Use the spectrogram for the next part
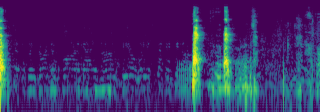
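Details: Female pug acting as if she were an attack dog: two sharp, loud barks about half a second apart, with a person talking before and after and quiet room sounds.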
